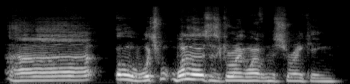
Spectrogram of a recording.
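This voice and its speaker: A man co-hosting a casual live stream, easygoing and joking in quick back-and-forth. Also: sits high, warm tone. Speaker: co-host of a live ocean talk stream.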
